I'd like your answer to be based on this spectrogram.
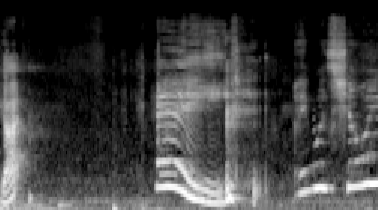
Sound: laugh

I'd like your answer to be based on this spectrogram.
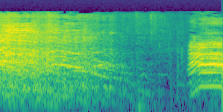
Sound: audience laughing

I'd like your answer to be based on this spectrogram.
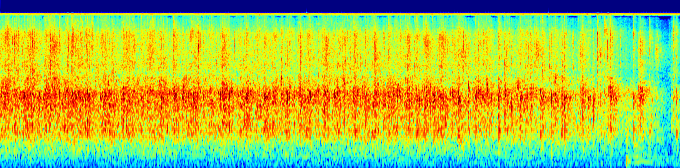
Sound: all clap

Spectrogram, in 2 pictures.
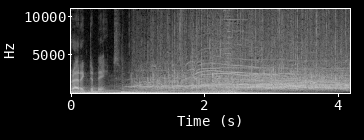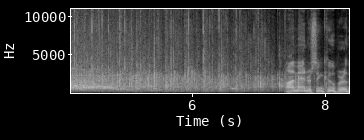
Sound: cheering

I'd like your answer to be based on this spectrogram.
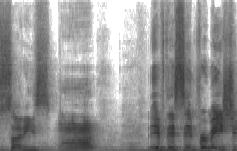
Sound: grunts

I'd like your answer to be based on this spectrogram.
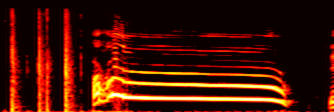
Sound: howling

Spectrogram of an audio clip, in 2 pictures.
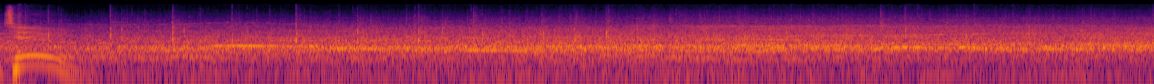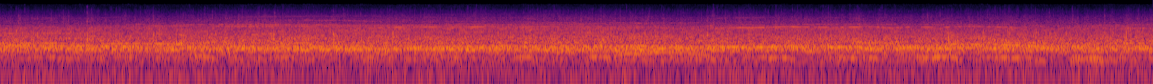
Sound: crowd cheering

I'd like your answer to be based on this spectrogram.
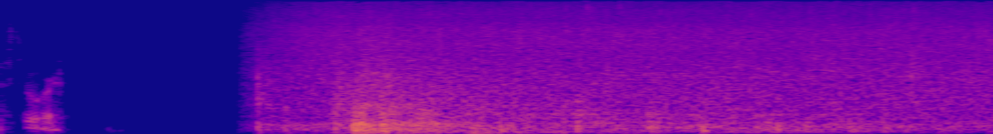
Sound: raining and thundering

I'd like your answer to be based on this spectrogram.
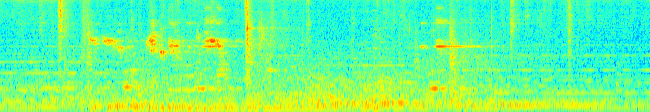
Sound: wooden flute music; metal squealing and groaning

